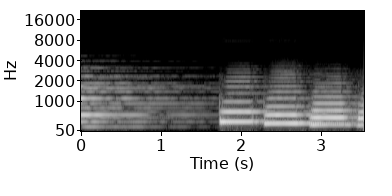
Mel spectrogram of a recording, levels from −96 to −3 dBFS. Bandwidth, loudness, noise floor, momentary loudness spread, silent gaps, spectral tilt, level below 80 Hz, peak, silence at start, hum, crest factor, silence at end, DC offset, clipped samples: 3.3 kHz; -24 LUFS; -52 dBFS; 18 LU; none; -10 dB/octave; -76 dBFS; -12 dBFS; 0 s; none; 12 dB; 0 s; under 0.1%; under 0.1%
